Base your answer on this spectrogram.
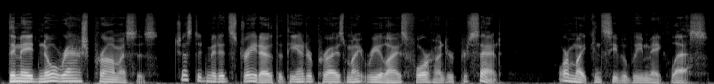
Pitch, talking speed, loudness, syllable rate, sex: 110 Hz, 195 wpm, -20 LUFS, 5.8 syllables/s, male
